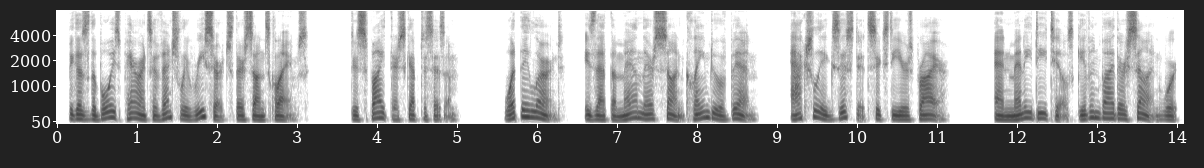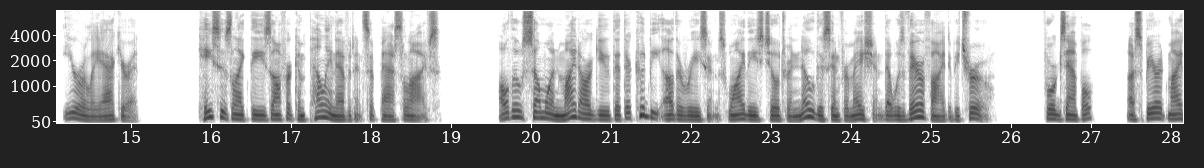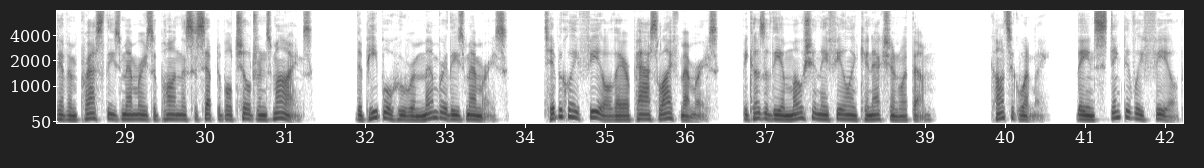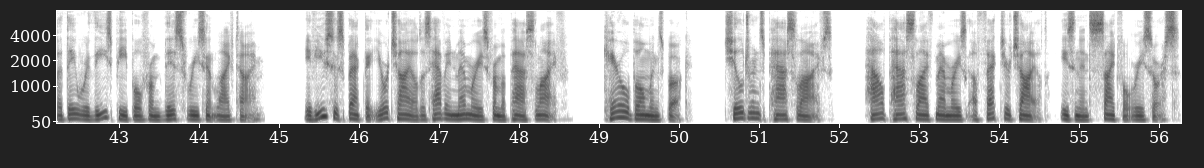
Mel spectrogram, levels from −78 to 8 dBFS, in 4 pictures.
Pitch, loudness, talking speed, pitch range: 110 Hz, -21 LUFS, 160 wpm, 100-125 Hz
